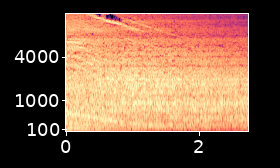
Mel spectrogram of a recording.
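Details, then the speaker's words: Restored Dyson upright vacuum fitted with a new old-stock motor after the original's carbon brushes fused to the armature: a loud, high-pitched motor whine with a gritty edge over the airflow, from the replacement motor's worn bearings. "so I popped it in here and It's got knack of bearings and there's nothing I can do about it."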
